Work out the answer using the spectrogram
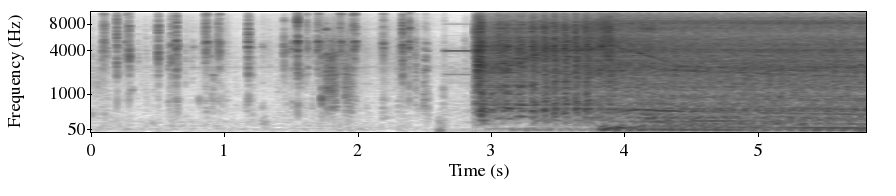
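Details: BMW E39 showing a cylinder 2 misfire code after bank 2 cam position sensor and MAF replacement, before the fix: after clicking, engine cranks, catches and revs but runs uneven and lumpy; misfire later traced to the cylinder 2 ignition coil.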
